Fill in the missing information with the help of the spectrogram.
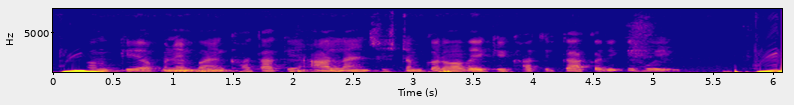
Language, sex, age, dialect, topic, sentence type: Bhojpuri, male, 18-24, Western, banking, question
